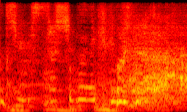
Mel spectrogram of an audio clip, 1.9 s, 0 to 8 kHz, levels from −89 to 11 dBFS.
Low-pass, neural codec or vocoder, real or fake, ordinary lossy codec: 7.2 kHz; codec, 44.1 kHz, 2.6 kbps, DAC; fake; none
